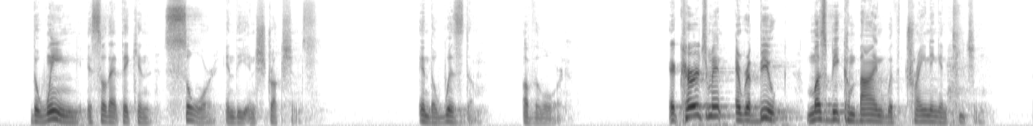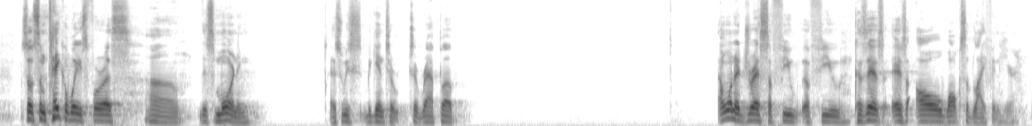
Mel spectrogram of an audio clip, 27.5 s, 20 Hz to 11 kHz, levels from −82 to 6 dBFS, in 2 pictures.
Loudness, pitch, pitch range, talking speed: -28 LUFS, 110 Hz, 95-125 Hz, 130 wpm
